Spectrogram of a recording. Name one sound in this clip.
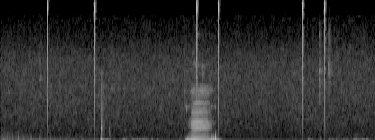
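Short electronic beeps sound as menu options are selected.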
